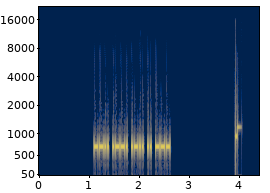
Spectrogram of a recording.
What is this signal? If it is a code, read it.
Morse code, heard as a keyed tone, about 44 wpm, 700 Hz. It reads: ZPLIO
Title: Code Groups - 5 Letters - 45wpm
